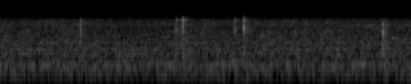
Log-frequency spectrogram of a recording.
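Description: Computer mouse clicking a few times over a faint steady hiss: single clicks and quick double clicks, the loudest near the end.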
